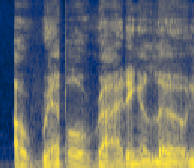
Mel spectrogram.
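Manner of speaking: deep, slow, drawn-out commercial announcer voice. Describing a motorcycle commercial, imitating its deep-voiced narrator. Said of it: "they got the deep voice guy going".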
